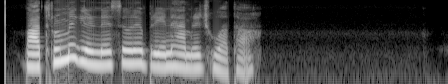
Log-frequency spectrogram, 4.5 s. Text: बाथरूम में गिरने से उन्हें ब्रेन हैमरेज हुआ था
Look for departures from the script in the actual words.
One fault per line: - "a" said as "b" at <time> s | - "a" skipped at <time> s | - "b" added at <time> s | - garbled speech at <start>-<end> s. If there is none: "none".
none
